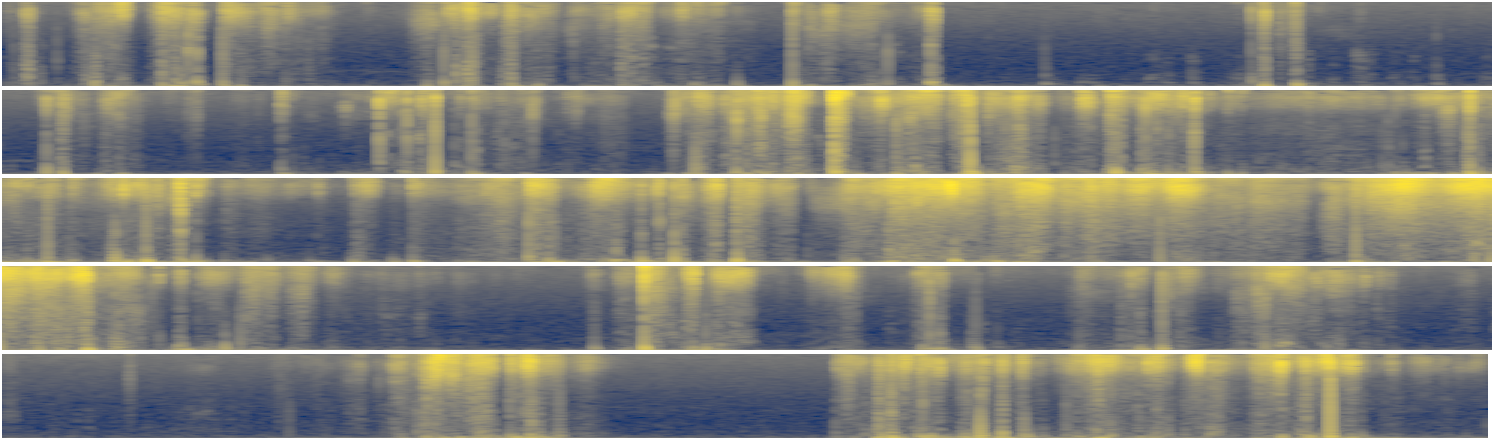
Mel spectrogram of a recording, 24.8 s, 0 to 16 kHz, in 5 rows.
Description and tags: Headphone Mic noise
Noises of a headphone mic being moved around and played with. Recorded from iPhone 11.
